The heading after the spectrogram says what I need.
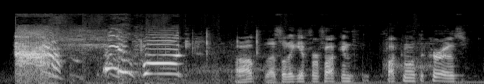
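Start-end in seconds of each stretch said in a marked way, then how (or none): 0.1-1.9 panicked yell, much higher, louder and slower. Startled by crows right after pushing a button, panicked yelling. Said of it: "Oh, calm down".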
